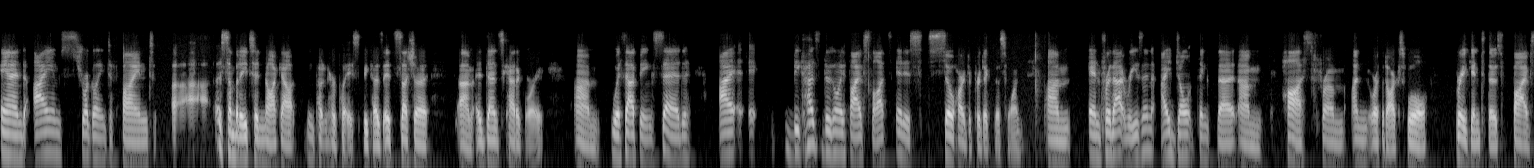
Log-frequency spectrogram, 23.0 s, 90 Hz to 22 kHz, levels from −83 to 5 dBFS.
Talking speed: 160 wpm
